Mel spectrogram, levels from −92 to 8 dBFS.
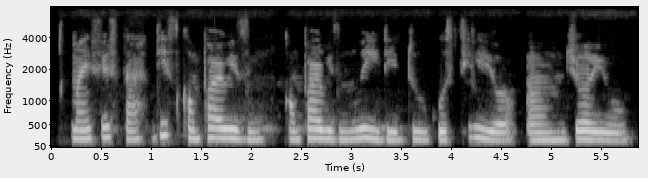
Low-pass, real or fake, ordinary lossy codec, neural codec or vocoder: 7.2 kHz; real; none; none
